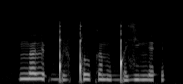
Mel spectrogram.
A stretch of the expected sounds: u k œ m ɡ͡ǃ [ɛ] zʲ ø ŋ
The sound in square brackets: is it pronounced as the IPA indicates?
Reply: yes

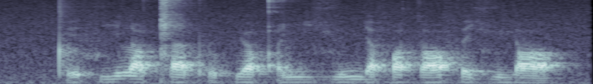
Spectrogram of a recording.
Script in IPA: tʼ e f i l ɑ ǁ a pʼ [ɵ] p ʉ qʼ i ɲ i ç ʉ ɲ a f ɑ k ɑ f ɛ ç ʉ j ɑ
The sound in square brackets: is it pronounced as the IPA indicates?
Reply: yes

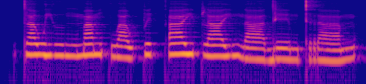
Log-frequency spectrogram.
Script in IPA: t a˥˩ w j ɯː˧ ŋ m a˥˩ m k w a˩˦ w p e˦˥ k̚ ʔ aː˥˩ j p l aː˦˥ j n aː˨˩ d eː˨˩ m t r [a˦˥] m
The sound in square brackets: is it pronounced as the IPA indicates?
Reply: no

